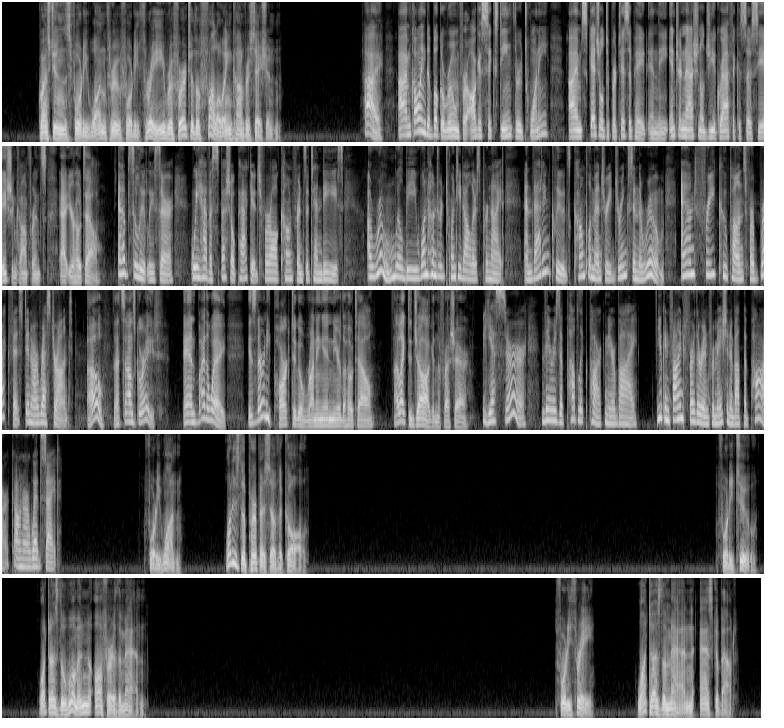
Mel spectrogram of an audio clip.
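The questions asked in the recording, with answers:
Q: What is the purpose of the call?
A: To book a hotel room

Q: What does the woman offer the man?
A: A special conference package with free drinks and breakfast coupons

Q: What does the man ask about?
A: A park near the hotel for running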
